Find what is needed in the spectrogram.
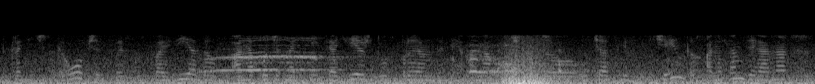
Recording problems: garbled, watery; badly; nothing above 4 kHz
animal sounds; very loud; throughout; 1 dB above the speech
wind noise on the microphone; heavy; 1 dB above the speech

